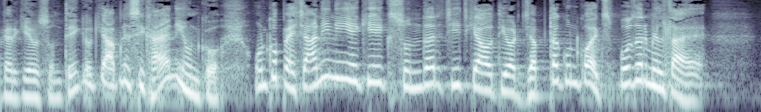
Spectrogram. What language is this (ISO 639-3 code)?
hin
